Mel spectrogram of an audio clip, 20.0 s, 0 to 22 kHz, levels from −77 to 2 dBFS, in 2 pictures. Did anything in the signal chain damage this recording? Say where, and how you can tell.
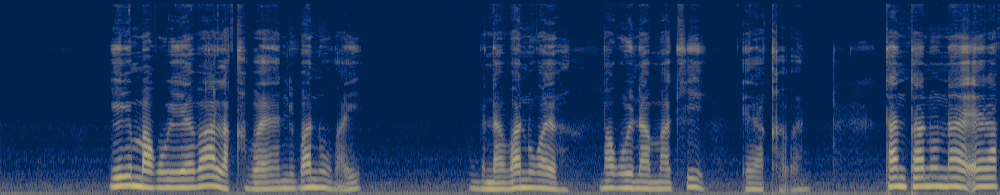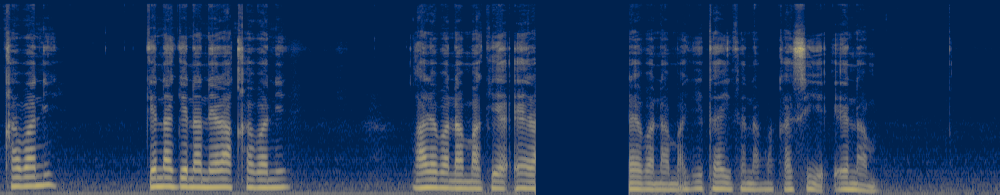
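Yes. The input feeding the recorder was lost for a moment, likely a dropped device link or a brief mute upstream of the converter, while the recorder kept writing silence. From 15.35 to 16.29 s the speech cuts off into dead silence with no room tone, and about 0.94 s of speech is gone.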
